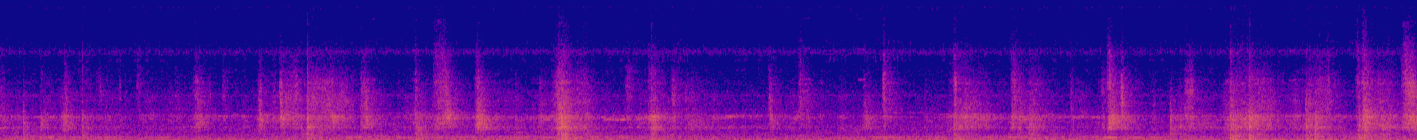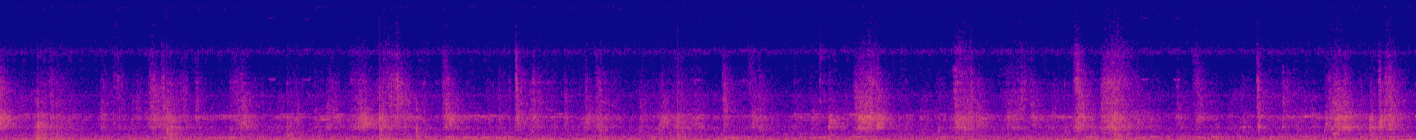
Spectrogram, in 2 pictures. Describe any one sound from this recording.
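Sneakers shuffle and squeak on a concrete floor.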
